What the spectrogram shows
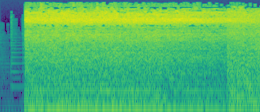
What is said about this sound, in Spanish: Son los cañones de agua en la zona del Vedat.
